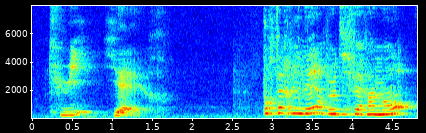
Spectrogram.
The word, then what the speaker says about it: cuillère: Cuillère. Dans ce cas-là, le I, on peut l'entendre, et permet aux deux L de faire le son ie. Cuillère.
